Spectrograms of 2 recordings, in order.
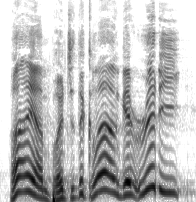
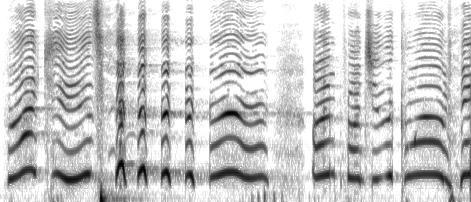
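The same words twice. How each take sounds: First: High, loud clown announcer voice; big pitched-up carnival clown; Punchy the Clown. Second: Crummy, squeaky-high clown voice with a giggle; ridiculous falsetto clown, loud and cackling; Punchy the Clown. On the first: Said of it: "they used two voices for Punchy". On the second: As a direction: put on a terrible, extremely high clown voice. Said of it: "you wanna hear the, the crummy voice". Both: Shown as a demonstration.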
